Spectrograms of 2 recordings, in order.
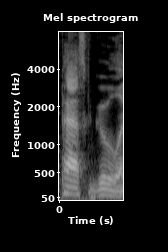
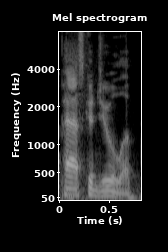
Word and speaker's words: Pascagoula: And they were talking about the Pascagoula, which by the way, it's pronounced Pascagoula, not Pascagoola.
